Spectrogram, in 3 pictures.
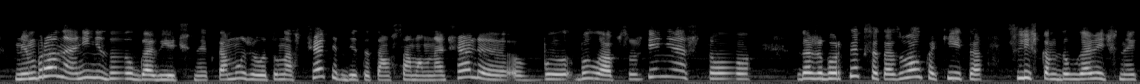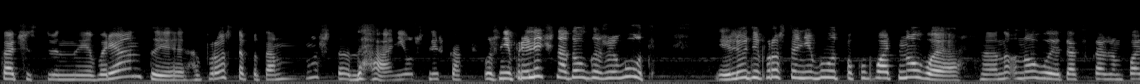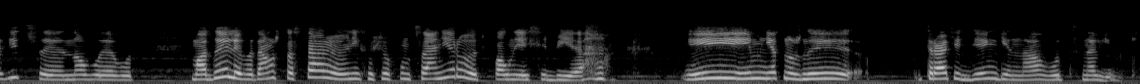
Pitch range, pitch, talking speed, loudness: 220-280 Hz, 250 Hz, 125 wpm, -24 LUFS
